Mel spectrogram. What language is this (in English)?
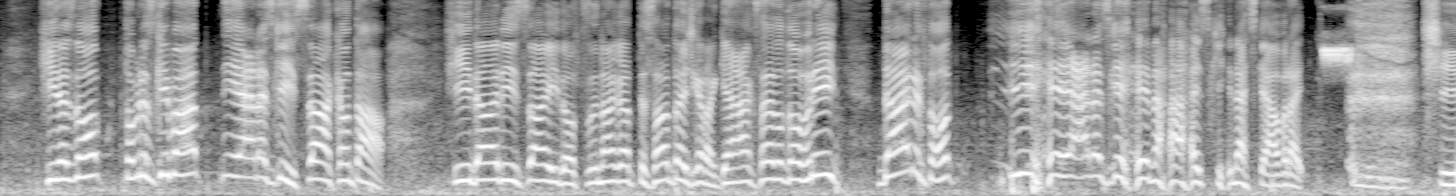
Japanese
